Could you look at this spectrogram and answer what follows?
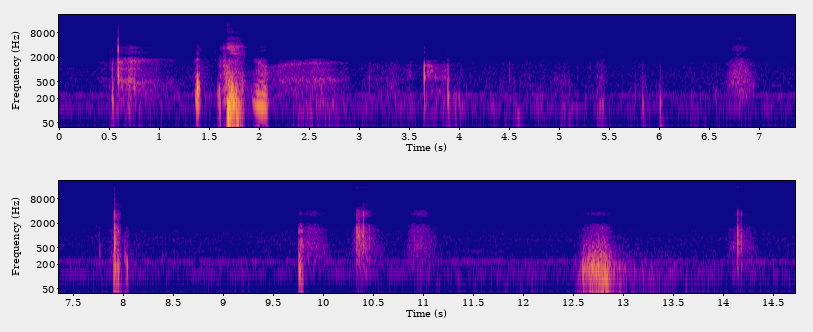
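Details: Variety of sneezes: several short bursts of varying strength, some forceful, with sniffs between them.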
